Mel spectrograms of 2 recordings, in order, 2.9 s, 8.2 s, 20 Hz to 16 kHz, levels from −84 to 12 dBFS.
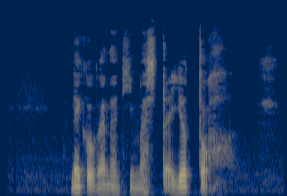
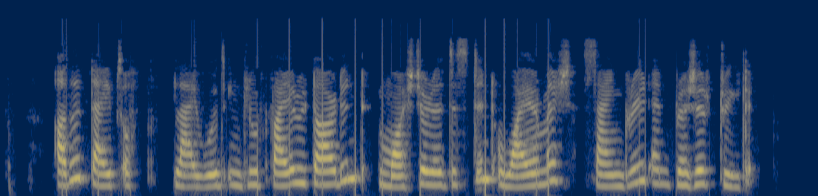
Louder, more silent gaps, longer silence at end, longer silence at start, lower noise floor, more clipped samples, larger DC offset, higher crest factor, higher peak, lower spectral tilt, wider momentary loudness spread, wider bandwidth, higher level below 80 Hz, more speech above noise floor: second, -28 LUFS vs -18 LUFS; second, none vs 1.61-1.68 s; second, 0.15 s vs 0.7 s; first, 0.7 s vs 0.55 s; first, -65 dBFS vs -54 dBFS; neither; neither; about the same, 22 dB vs 18 dB; second, -10 dBFS vs 0 dBFS; about the same, -5 dB/octave vs -5 dB/octave; about the same, 7 LU vs 9 LU; about the same, 9.6 kHz vs 10.5 kHz; about the same, -58 dBFS vs -56 dBFS; about the same, 37 dB vs 37 dB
